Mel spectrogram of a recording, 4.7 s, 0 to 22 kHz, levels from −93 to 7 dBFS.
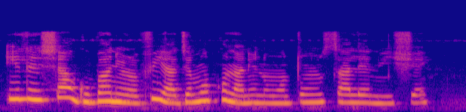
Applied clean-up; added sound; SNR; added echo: none; none; none; none.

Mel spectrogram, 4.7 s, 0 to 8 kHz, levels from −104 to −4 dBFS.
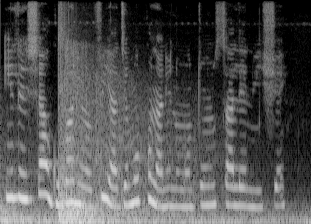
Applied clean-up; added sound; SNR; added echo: none; Gunshot, gunfire; 3 dB; none.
